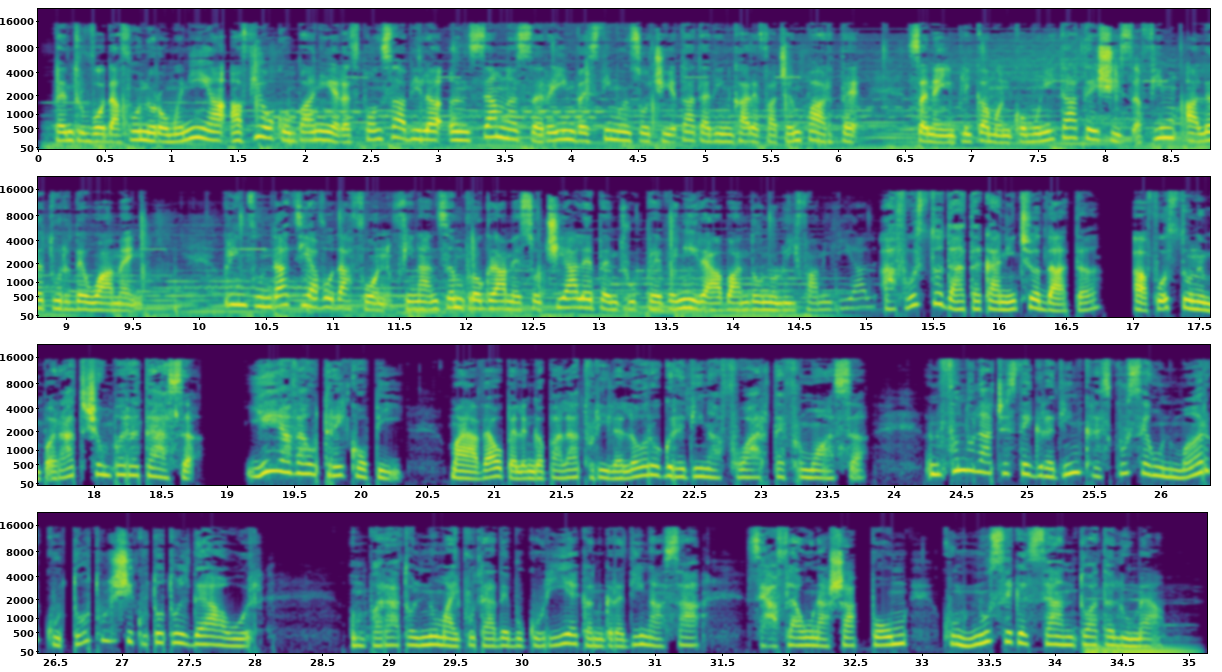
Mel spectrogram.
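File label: Romanian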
